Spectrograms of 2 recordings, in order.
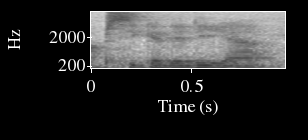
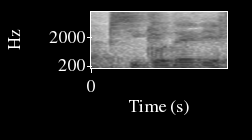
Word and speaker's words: psichedelia: E un'altra cosa gli esperti si saranno resi conto, che noi italiani siamo preda di spagnolismi, questo itagnolo o spanitaliano, quindi non si dice psichedelia ma psichedelia, la psicodelia è solo in spagnolo.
